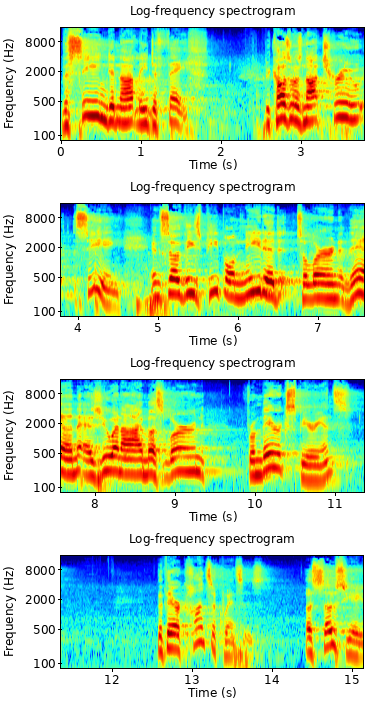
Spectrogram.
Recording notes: at Redeemer Presbyterian Church in Charleston, SC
